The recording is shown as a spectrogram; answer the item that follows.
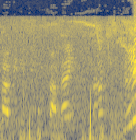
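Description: A faint voice speaking briefly, with a couple of short sharp knocks, and a loud song starting right at the end.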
